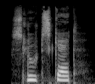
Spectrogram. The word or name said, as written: slutskat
